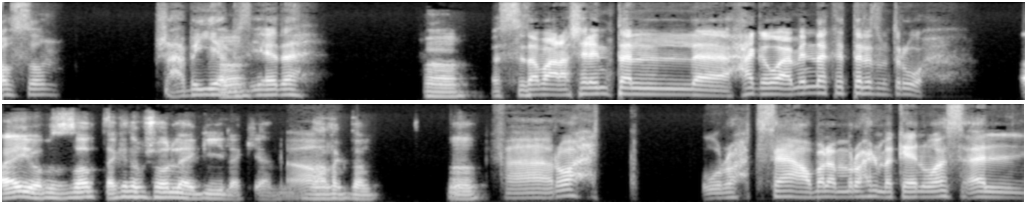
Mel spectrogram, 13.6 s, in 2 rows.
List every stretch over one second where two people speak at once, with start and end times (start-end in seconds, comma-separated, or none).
none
